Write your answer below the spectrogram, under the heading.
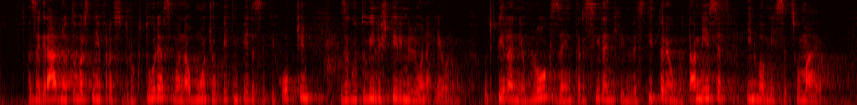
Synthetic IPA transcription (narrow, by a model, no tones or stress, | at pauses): zaɡɾaːd̪njɔt̪ɔʋəɾst̪nɛinfɾast̪ɾukt̪uːɾɛsmɔnaɔbmoːt͡ʃjupeːt̪inpeːd̪ɛsɛt̪ixoːpt͡ʃinzaɡɔt̪ɔʋiːliʃt̪iːɾimiljoːnaʔeːwɾɔ̰w | ɔt̪piːɾanjɛwloːɡzaint̪ɛɾɛsiːɾanixinʋɛst̪iːt̪ɔɾjɛwbɔt̪ameːsɛt̪sinʋəmeːsɛt̪sumaːjṵ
